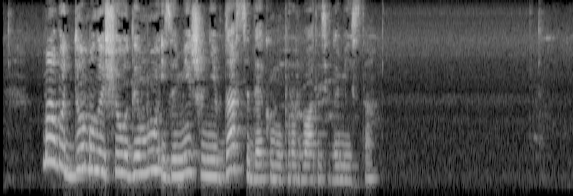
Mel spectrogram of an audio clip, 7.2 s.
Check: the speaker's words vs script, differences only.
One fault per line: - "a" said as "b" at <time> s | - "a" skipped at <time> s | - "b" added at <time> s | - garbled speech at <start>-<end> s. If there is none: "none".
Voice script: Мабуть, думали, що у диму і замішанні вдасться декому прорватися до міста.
none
